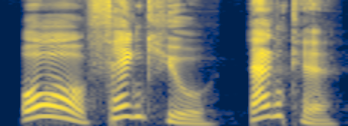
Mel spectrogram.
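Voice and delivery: high, drawn-out joyful gratitude; delighted thanks. Acted. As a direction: let a relieved, happy thank-you sail up high. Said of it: "sagte sie mit leuchtenden Augen". (freudig und dankbar, mit hoher Stimme)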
